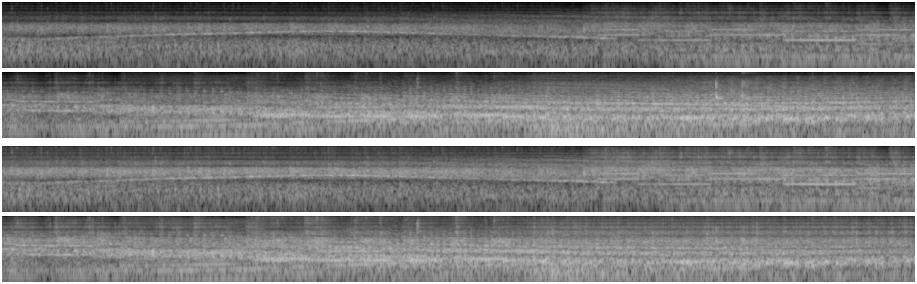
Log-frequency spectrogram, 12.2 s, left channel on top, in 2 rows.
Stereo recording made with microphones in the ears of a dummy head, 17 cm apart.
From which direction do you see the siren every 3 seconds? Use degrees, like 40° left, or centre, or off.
70° right, 60° right, 40° right, 40° left.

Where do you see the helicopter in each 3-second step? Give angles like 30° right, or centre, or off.
60° right, 50° right, 40° right, 20° left.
